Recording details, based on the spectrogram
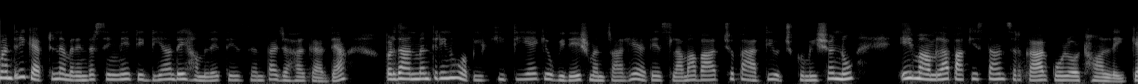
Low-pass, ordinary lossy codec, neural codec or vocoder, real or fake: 7.2 kHz; none; codec, 16 kHz, about 1 kbps, DyCAST, with the encoder's durations; fake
